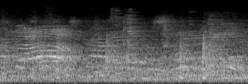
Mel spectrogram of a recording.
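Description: Busy dining room chatter, many voices overlapping, with a small child's high voice rising and falling about half a second in.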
